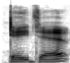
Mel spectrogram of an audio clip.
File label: "geije", Cantonese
